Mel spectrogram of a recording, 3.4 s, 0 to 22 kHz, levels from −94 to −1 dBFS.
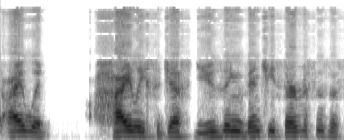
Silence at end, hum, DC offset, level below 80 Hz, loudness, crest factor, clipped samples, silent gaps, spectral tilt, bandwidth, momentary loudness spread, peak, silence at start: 0.05 s; none; under 0.1%; -66 dBFS; -20 LUFS; 18 dB; under 0.1%; 0.80-0.84 s; -6 dB/octave; 17 kHz; 10 LU; -2 dBFS; 0 s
